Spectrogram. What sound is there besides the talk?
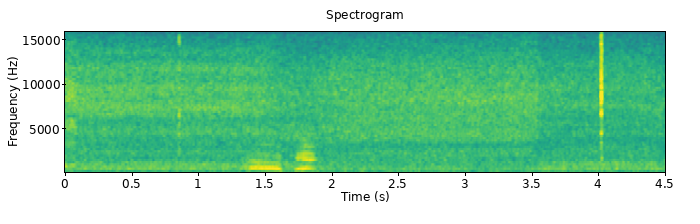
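waterfall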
